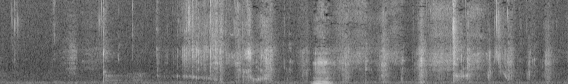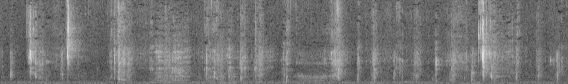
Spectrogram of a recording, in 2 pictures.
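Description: Close-up mouth sounds of biting and chewing a crispy-breaded fried chicken nugget: many short crackly crunches, with one loud, short falling sound about four seconds in.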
